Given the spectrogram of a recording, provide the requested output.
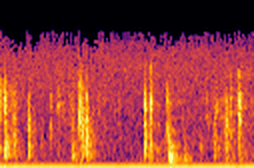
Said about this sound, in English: Open the door. Down the stairs.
